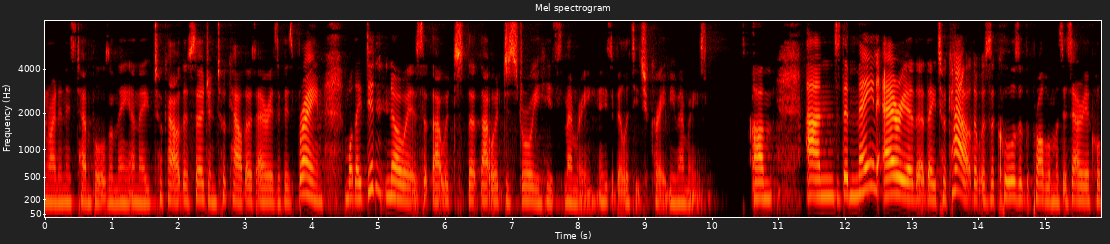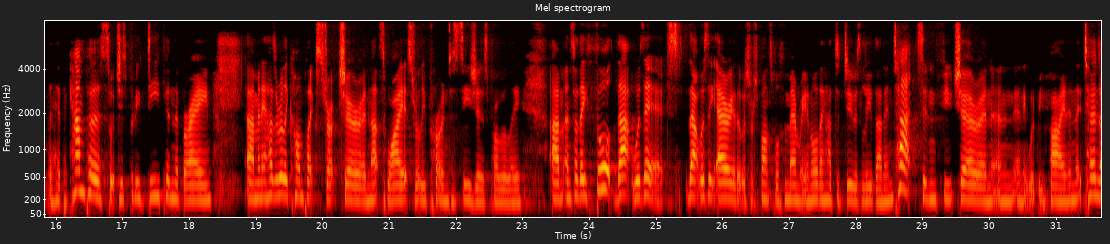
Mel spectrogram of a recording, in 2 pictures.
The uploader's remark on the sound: LIVE at Much Different Showcase. Recorded at the Much Different Showcase in Brooklyn, New York with a special audience Q&A.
